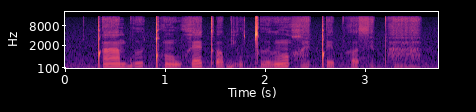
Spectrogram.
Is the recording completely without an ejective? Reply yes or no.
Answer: no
